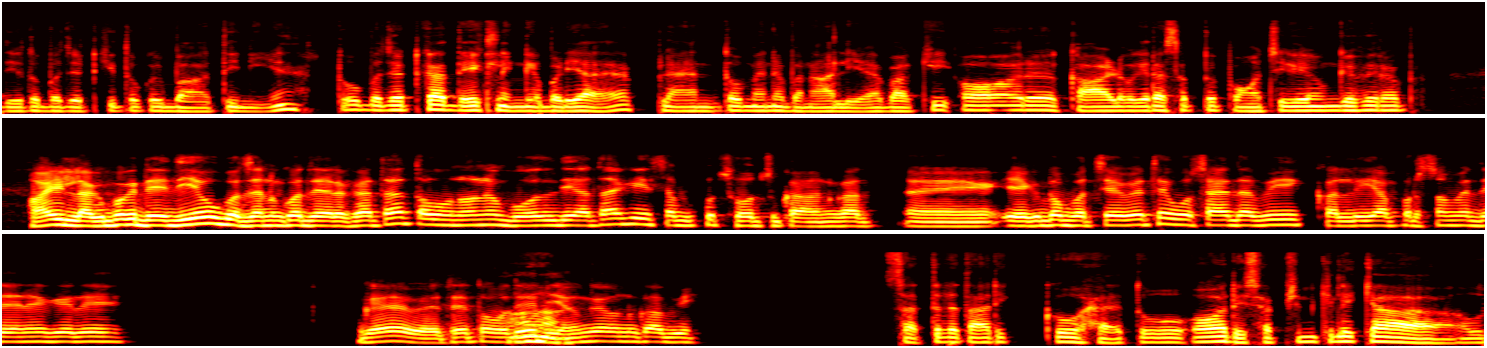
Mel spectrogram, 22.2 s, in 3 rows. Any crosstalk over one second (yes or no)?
no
